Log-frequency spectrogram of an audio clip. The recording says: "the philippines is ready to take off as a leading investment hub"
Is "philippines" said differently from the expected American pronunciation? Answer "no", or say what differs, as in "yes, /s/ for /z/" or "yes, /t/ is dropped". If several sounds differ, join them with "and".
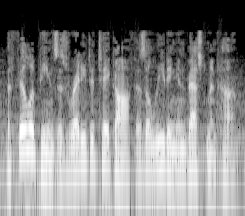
no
